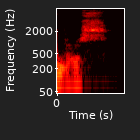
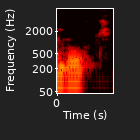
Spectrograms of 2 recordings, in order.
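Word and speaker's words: Bruch: Brisure, c'est brouche, pas bourque.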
